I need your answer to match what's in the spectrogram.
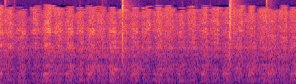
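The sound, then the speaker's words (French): Ginger being grated in a steady, continuous scraping rasp, dense and fairly loud, with a few brighter scratchy strokes standing out, and no voices. “Première étape, commencez par râper le gingembre.”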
